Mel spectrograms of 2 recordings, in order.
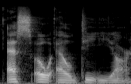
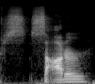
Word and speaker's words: solder: S-O-L-D-E-R. Solder. Solder. That's how you say it. Why is there a silent L in solder?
